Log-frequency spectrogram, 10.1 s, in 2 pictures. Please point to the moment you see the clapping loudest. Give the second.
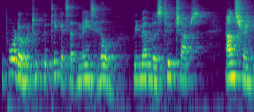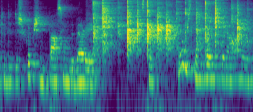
8 s.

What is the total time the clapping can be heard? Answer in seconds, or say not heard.
3 s.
